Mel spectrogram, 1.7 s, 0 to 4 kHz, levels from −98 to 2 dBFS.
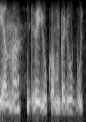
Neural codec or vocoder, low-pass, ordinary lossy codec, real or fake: vocoder, 44.1 kHz, 128 mel bands every 512 samples, BigVGAN v2; 3.6 kHz; Opus, 32 kbps; fake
